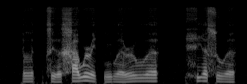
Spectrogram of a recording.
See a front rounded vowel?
no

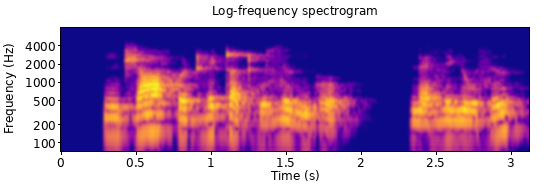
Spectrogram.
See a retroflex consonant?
yes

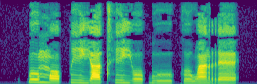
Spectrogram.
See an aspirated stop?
yes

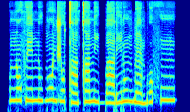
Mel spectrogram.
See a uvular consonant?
no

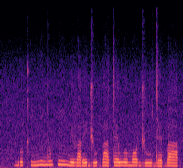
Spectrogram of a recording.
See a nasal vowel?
yes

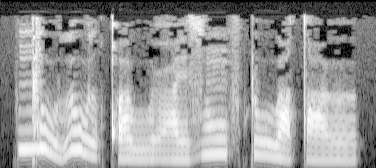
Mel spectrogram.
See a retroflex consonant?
yes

